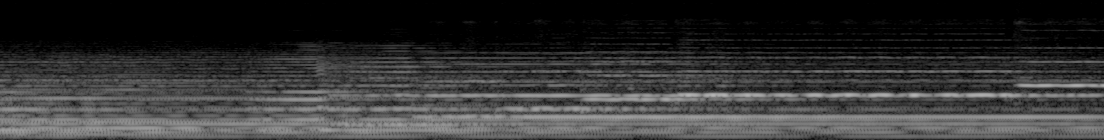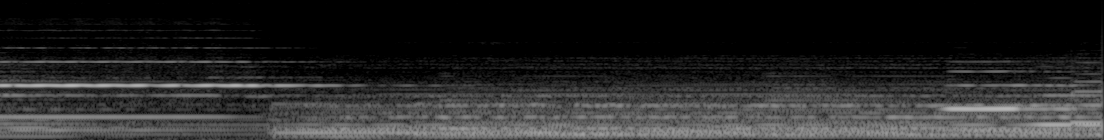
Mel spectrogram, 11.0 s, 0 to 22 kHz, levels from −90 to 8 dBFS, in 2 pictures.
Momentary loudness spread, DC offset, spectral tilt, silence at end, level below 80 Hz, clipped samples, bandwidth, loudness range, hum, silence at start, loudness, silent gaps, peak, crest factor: 11 LU; under 0.1%; -7 dB/octave; 0 s; -68 dBFS; under 0.1%; over 20 kHz; 7 LU; none; 0 s; -30 LUFS; none; -16 dBFS; 14 dB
